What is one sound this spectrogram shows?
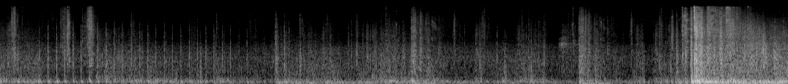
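Footsteps thud quickly on dirt and rock.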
